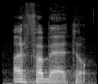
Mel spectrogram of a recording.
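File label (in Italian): "arfabeto", dialettale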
